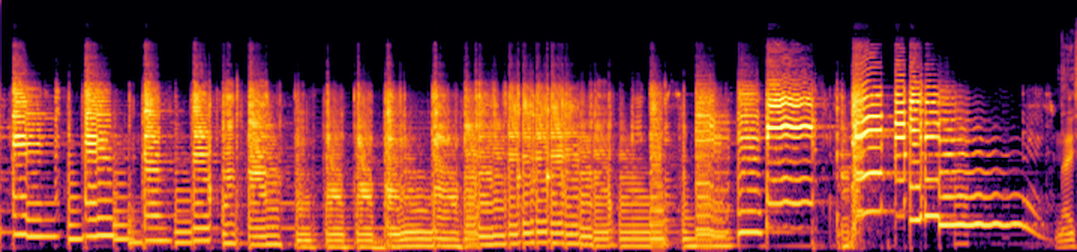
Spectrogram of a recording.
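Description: Single-coil electric guitar through a Fender amp capture from the Amp Vault collection for TONEX, playing rhythmic chords and quick melodic phrases with bends, loud and close, ending in a ringing sustained note.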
